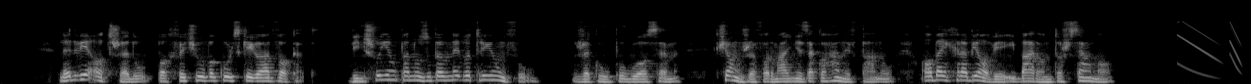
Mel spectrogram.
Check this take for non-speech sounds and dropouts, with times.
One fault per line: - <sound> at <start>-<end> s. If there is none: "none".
- chirp at 11.8-12.4 s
